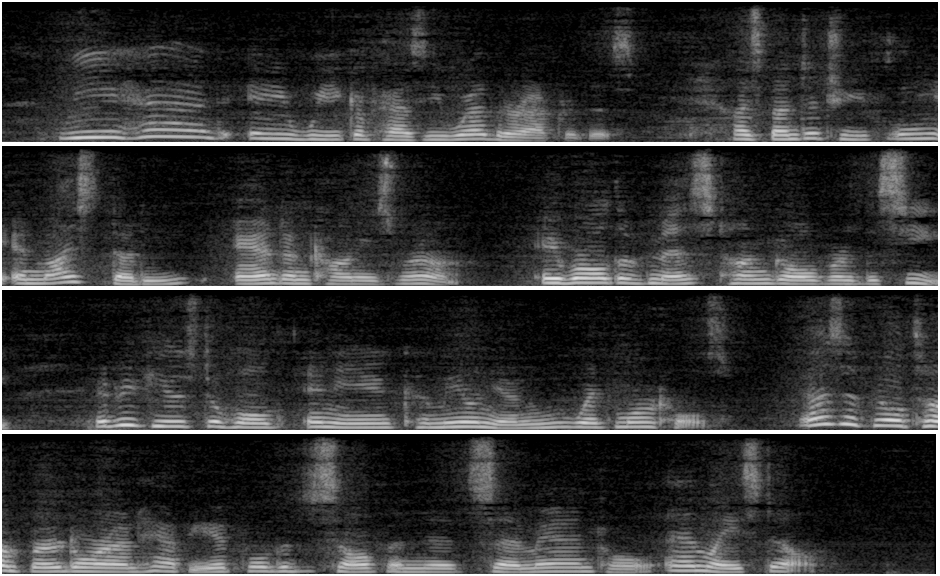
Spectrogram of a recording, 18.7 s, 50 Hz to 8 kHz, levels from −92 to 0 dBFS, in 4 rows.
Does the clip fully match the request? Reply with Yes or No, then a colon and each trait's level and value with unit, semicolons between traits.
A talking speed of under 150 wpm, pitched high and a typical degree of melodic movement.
No: average, 165 wpm; high, 230 Hz; average, 3.8 semitones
